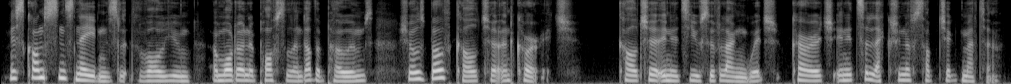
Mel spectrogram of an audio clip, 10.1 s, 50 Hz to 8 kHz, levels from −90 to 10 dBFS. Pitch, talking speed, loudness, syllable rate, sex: 185 Hz, 165 wpm, -17 LUFS, 6.1 syllables/s, female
